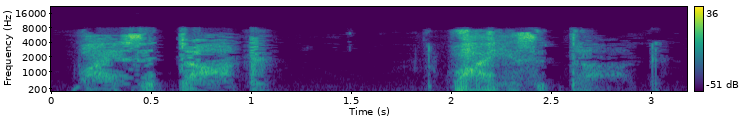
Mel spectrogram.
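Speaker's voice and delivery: breathless, voiceless whisper of dread; frightened whisper. A narrator's reading. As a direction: whisper it in the dark, terrified. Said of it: "thought screamingly".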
